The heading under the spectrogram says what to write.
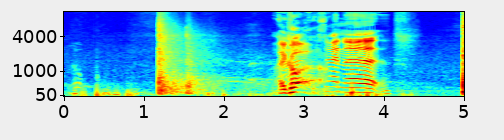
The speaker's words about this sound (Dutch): Hoera, hoera, wat vuurwerk hier.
